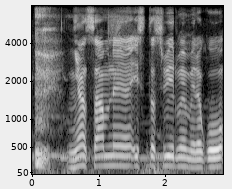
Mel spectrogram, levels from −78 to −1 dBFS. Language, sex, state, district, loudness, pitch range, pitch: Hindi, male, Rajasthan, Barmer, -14 LUFS, 155-175 Hz, 165 Hz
